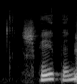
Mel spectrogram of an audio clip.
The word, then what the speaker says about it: Schwäbin: Habe ich es falsch gesagt? – Schwäbin? Ja, nein. – Schwäb. – Okay, ja, vielleicht bin ich zu schwäbisch, aber schwäbisch. – Ja, okay, dann dabei. – Ich dachte Schweben. – Okay, Schwäbin.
